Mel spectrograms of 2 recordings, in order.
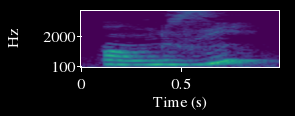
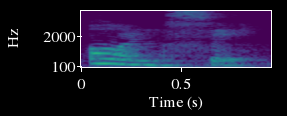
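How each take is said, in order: First: "Onze" slowly, with a z sound; Portuguese pronunciation. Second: "once" slowly, with an s sound; Spanish pronunciation. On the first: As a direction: say "Onze" as on-zee. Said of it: "em português". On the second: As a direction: say "once" as on-seh. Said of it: "em espanhol". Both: Shown as a demonstration.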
